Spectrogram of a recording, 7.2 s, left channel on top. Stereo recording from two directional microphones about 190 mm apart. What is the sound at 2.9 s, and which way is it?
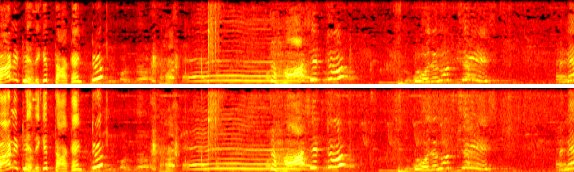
Baby cry, 65° left (ahead or behind).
